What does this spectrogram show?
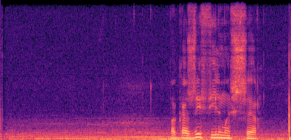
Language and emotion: Russian, neutral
